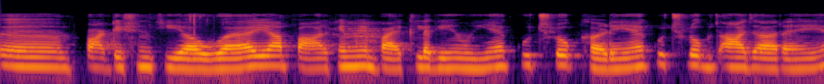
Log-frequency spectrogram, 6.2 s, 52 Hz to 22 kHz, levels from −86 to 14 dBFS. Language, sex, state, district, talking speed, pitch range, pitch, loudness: Hindi, female, Punjab, Pathankot, 215 wpm, 170-195 Hz, 180 Hz, -16 LUFS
